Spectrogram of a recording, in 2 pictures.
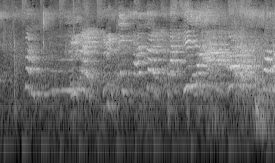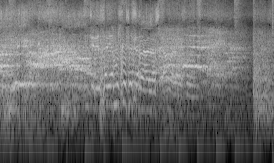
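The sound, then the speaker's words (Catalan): A loud, chaotic uproar in a courtroom at the end of a trial: the victim's relatives shout and wail at the accused over one another almost nonstop, with occasional thuds and bangs, before the noise abruptly drops near the end. “I es produeix una situació violenta, algun crit, algun ploro, i per tant ja com era el moment del final de judici es va desalojar la sala”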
